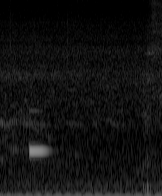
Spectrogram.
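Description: A single short electronic beep from an iPad, one steady tone about half a second in, as voice dictation of a typed message finishes.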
